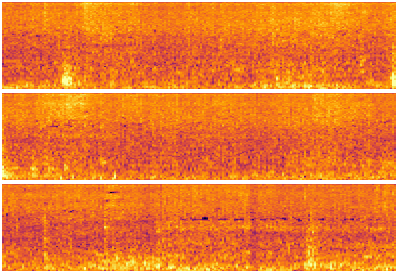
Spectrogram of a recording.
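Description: Tomato slices frying in oil on a flat round griddle: a steady sizzling hiss.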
